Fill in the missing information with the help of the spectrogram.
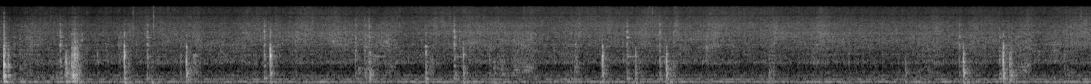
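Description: Chicken and vegetables frying in a nonstick pot with a steady sizzle while a wooden spatula stirs them. The spatula scrapes and knocks against the pot a dozen or so times, with the sharpest knocks near the start and just before the end. A steady low hum runs underneath.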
